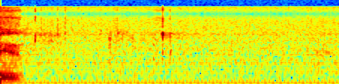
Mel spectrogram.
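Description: Near silence in a pause between spoken phrases, with two faint, brief clicks about a second in.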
